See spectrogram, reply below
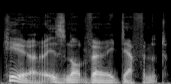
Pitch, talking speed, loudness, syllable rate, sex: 95 Hz, 175 wpm, -18 LUFS, 6.3 syllables/s, male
